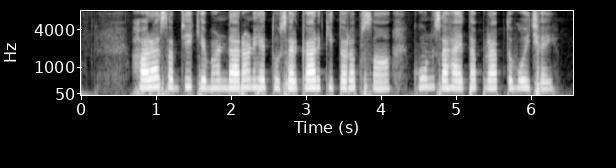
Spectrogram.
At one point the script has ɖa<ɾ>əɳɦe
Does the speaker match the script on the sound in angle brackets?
yes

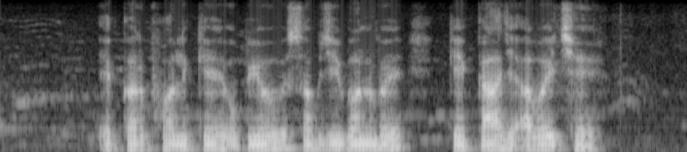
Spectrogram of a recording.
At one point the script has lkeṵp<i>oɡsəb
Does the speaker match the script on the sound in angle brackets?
no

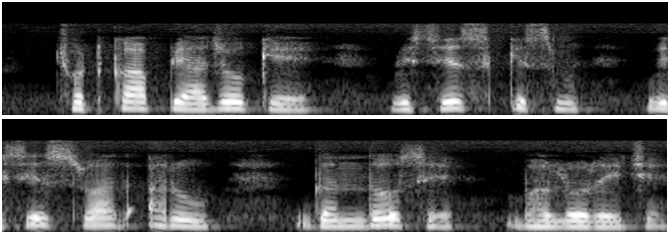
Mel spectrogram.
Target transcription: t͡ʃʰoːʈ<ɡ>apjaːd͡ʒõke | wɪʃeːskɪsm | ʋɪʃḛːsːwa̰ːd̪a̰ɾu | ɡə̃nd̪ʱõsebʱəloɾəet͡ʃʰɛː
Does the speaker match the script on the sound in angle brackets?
no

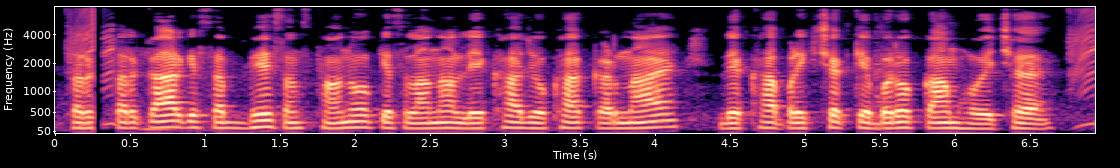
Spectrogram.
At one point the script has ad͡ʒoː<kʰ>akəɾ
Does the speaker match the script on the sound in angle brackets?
yes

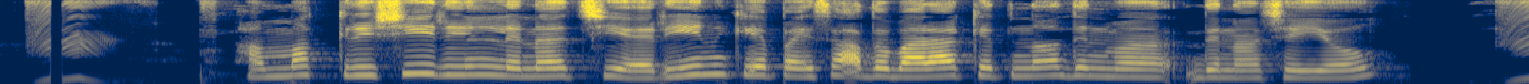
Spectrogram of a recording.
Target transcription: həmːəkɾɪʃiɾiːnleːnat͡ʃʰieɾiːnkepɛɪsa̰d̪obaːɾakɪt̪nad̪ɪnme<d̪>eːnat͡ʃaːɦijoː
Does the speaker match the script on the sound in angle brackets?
yes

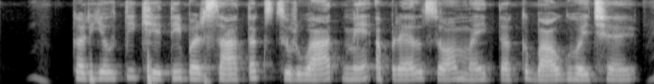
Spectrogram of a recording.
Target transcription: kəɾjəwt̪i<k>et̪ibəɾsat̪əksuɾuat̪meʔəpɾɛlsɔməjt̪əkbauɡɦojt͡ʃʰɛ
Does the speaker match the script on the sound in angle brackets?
no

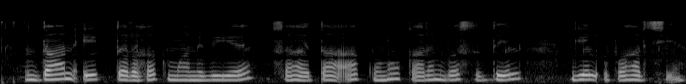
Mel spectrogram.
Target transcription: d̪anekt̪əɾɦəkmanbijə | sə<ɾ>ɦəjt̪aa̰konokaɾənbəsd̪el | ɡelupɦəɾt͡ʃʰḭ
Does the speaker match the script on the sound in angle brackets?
no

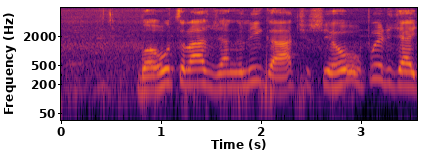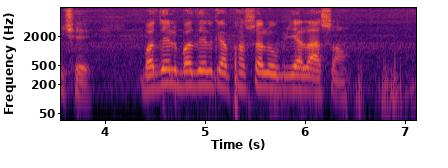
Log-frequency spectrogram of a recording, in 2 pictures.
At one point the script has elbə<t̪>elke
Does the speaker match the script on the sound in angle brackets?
no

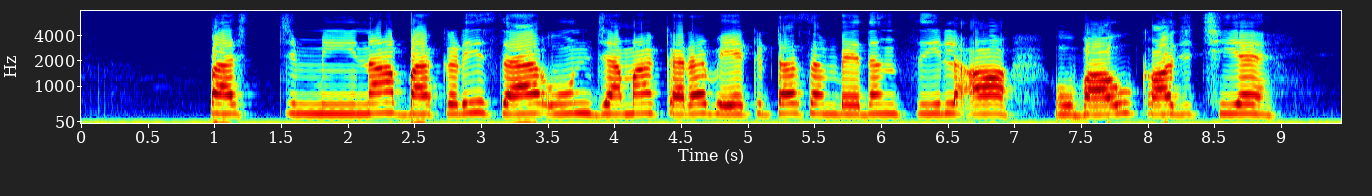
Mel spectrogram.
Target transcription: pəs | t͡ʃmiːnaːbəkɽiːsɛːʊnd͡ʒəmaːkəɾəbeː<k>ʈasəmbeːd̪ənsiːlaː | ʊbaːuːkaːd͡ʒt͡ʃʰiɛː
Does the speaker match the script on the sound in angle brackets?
yes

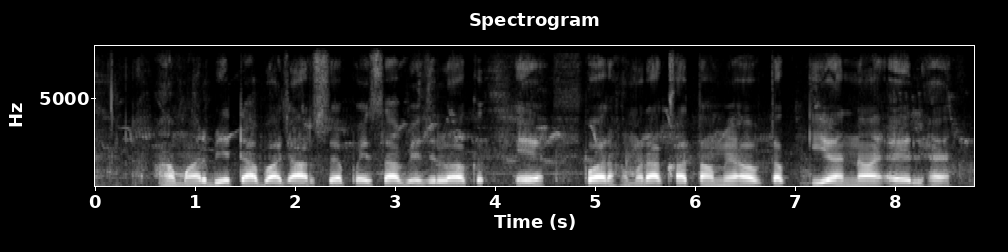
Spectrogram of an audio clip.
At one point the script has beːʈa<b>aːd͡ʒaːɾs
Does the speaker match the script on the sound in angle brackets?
yes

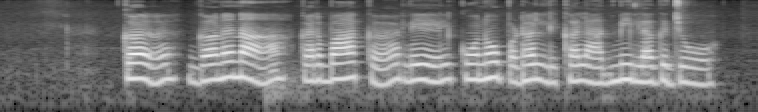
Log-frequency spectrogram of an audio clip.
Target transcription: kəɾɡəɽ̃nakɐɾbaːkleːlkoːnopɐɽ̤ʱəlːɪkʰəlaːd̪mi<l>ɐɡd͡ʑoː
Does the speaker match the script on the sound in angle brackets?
yes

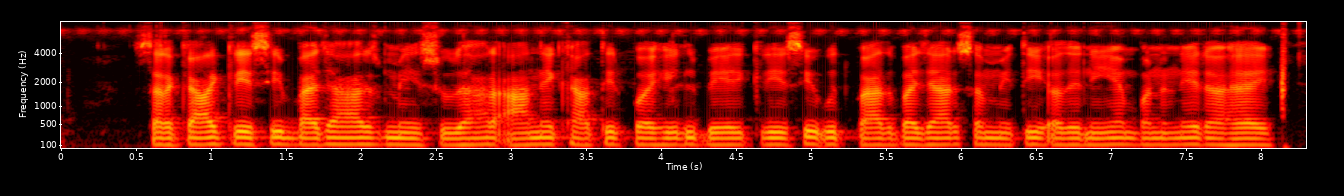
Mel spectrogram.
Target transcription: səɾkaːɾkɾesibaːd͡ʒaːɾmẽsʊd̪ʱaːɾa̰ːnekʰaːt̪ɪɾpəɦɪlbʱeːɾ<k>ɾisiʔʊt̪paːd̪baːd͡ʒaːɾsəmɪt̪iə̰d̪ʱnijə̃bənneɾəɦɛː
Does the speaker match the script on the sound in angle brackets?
yes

